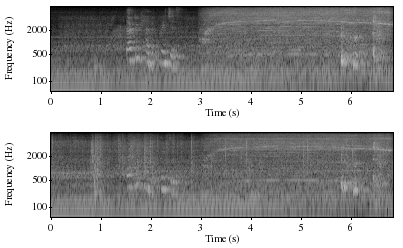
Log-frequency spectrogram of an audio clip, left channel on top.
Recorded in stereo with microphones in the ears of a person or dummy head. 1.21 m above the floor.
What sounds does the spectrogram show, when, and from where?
1.5 s a woman speaking: 50° left (ahead or behind), 5.5 m; by 2.6 s 55° left (ahead or behind), 5 m
2.9 s sawing: 80° left, 3.5 m
5.8 s a cough: 50° left (ahead or behind), 1.7 m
